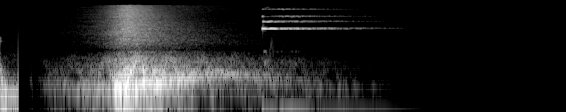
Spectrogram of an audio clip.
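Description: Logo-sting sound effect: a swelling whoosh that peaks about a second in, then a bright, high ding about two seconds in that rings briefly and fades.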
